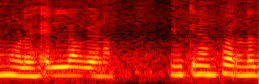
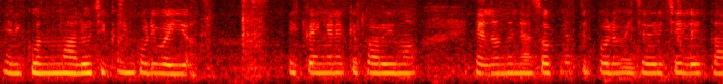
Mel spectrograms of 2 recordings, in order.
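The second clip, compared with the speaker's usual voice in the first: grieving; 6 semitones higher, 6 dB quieter than usual. A narrator's reading. Abandoned wife grieving to sister.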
